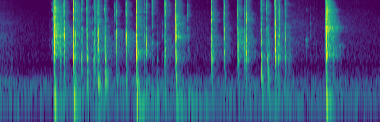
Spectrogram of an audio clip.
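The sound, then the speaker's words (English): A passphrase typed on a computer keyboard: many quick, crisp keystrokes in an uneven rhythm, ending with one sharper, louder key tap. “I have to type in my new passphrase that I do remember now. Press enter.”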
